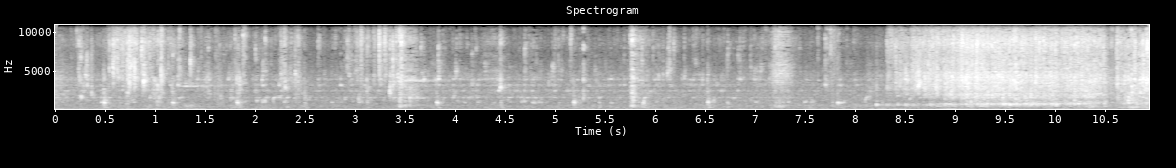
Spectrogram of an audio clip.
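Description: Water dripping in scattered drops over a steady low hum; from about eight seconds in, a heavier run of water or splashing builds up.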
